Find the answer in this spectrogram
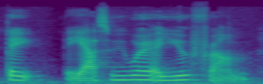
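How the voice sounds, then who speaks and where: A woman's voice: mid-range voice, completely flat delivery, normal speed, vocal fry. A woman from Venezuela with a Venezuelan Spanish accent, a podcast guest speaking earnestly and searching for words in English. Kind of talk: reflective conversational interview.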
